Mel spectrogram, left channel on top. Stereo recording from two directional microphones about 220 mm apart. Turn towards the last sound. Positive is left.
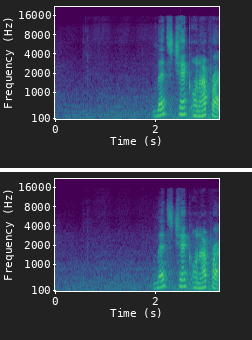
turn(degrees=55)  # may be behind; listen again after turning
